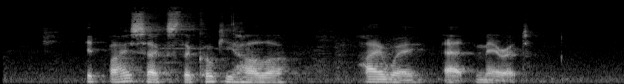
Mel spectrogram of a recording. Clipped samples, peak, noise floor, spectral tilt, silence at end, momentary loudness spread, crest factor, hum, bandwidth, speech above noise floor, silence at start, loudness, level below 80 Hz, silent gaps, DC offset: under 0.1%; -4 dBFS; -49 dBFS; -5 dB/octave; 0.95 s; 9 LU; 18 dB; none; 16 kHz; 29 dB; 0.85 s; -21 LUFS; -56 dBFS; none; under 0.1%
